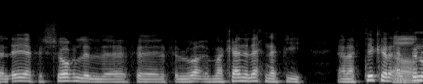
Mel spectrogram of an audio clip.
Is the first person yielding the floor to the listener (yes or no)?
no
